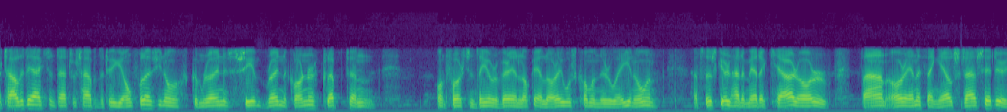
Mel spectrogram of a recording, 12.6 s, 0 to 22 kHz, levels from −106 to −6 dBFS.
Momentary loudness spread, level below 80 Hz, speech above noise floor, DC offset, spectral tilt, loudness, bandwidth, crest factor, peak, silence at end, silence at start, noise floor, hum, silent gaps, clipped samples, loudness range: 7 LU; -66 dBFS; 28 dB; under 0.1%; -7.5 dB/octave; -29 LUFS; 3.9 kHz; 16 dB; -12 dBFS; 0 s; 0 s; -57 dBFS; none; none; under 0.1%; 3 LU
